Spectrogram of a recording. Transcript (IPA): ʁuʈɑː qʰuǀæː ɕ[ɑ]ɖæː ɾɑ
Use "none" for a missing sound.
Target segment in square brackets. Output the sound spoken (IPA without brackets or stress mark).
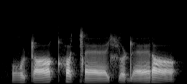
ɔ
